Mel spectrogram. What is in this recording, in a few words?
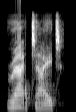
"ratite", Indian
